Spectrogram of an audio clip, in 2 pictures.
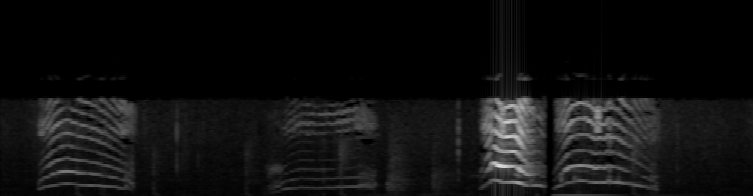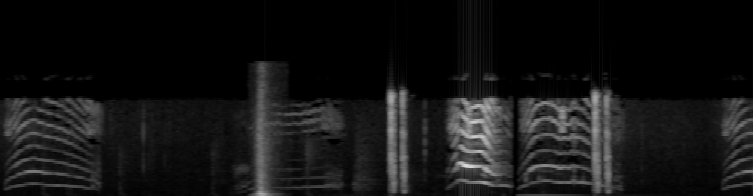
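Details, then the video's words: Indoor cat meowing at irregular intervals: soft drawn meows alternate with louder, strained, rising-falling cries, broken by a sharp knock and a few clicks in between. "cat meowing"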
